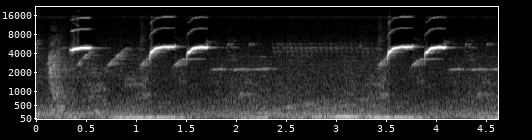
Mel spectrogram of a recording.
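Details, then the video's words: Canary song meant as a lure for young canaries learning sounds: sparse, short, bright downslurred whistles in small clusters separated by quiet gaps, with a faint thin steady note and soft background hum. "kenari gacor panjang Cuit Cuit EMOSI, Pancingan Kenari Paud Belajar Bunyi"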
